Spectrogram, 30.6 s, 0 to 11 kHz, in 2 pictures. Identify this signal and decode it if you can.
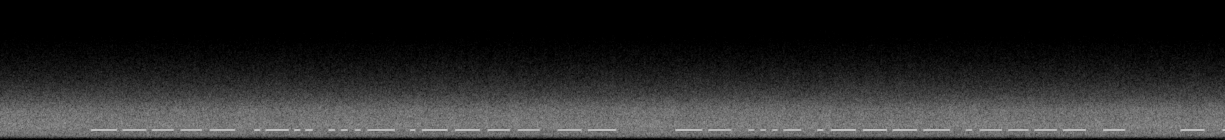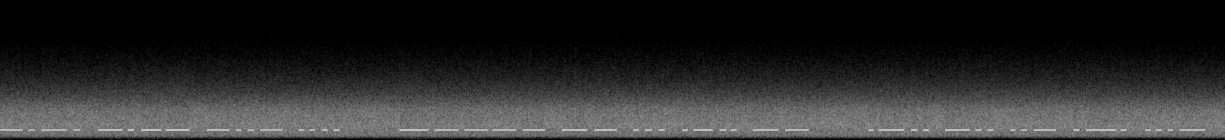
Morse code, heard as a keyed tone, hand-sent with a straight key, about 16 wpm, 820 Hz, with radio static. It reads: 0LV1M MV11T TCYXH 0MSLM LDURV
